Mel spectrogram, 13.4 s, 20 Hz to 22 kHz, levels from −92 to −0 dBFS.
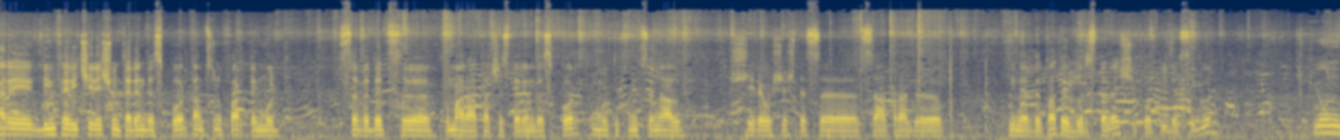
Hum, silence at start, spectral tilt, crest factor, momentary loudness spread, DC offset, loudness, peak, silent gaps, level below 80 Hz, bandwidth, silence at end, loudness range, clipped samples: none; 0 s; -2.5 dB/octave; 12 dB; 13 LU; under 0.1%; -9 LUFS; 0 dBFS; none; -38 dBFS; over 20 kHz; 0 s; 3 LU; 0.2%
